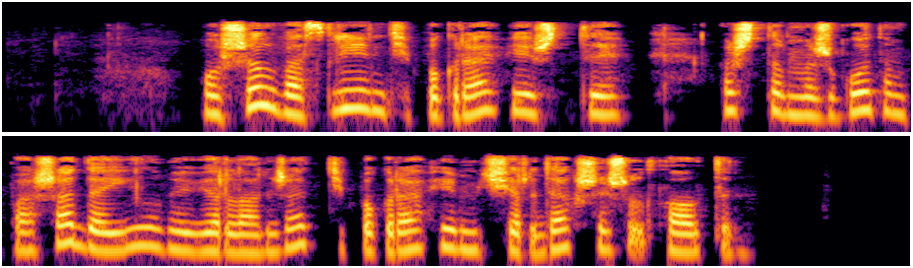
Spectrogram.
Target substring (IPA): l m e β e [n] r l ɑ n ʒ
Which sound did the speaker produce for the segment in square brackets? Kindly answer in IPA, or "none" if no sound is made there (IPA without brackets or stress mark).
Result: none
